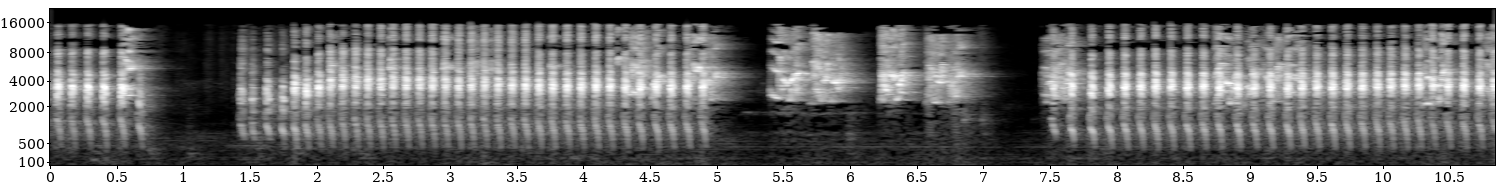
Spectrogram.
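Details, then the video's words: Long-tailed shrike singing loudly: harsh, grating, rapidly repeated notes in long runs, broken by a few short gaps, with rasping, buzzy chatter throughout. "TENGKEK BUTO Gacor"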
